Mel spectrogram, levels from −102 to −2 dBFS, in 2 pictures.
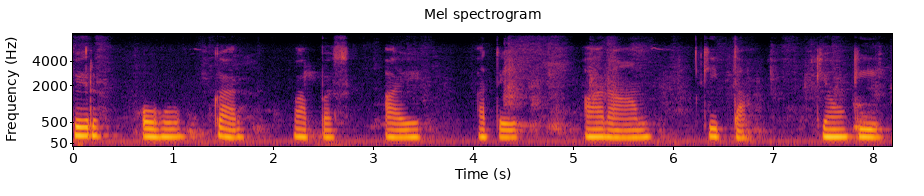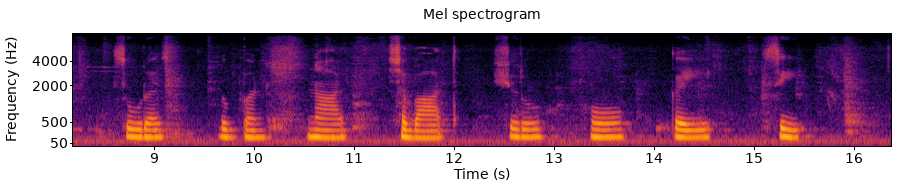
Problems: none marked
